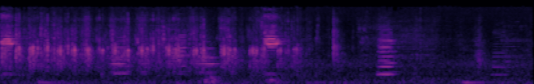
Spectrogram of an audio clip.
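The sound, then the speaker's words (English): A chorus of car horns honks together as a church audience honks instead of saying amen, long blasts and short toots overlapping for several seconds with a faint background murmur. “How about instead of saying amen, we just honk our horns?”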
